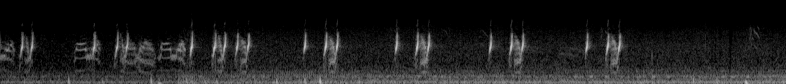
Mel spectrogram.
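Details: Lure quail, locally called chora batera, for 2024-25 net hunting: crisp high chirps given in pairs and short groups at fairly even intervals, over a faint low electrical hum.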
